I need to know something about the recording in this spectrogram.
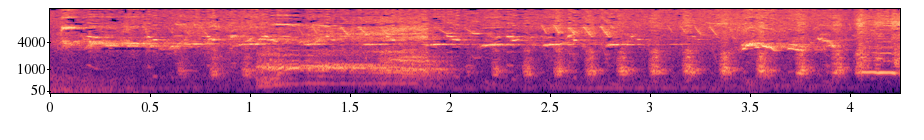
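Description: Hens cluck and murmur in a henhouse in a steady, busy chatter, with a longer drawn-out call partway through and scattered higher chirps over a continuous background. No one speaks.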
